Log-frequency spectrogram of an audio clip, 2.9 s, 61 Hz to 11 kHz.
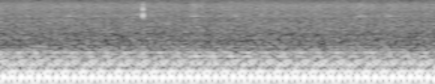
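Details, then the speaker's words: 2000 Ford F-150 5.4 V8, 115,000 km, after fitting a used ignition coil (suspected failed coil): steady even low rumble at idle, no skipped beats, no more misfires counted; normal idle. "maybe we should have a look at the plug too so no more misfires being counted"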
